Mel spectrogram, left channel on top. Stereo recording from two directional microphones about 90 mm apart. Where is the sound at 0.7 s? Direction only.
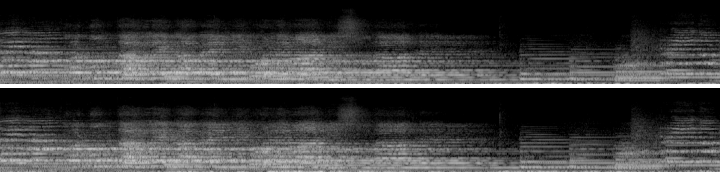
10° left (ahead or behind).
